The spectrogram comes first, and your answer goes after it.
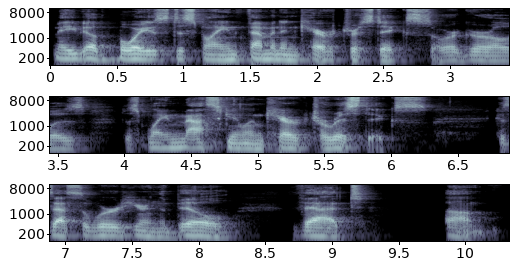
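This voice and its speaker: A retired teacher, an older man, giving deliberate public testimony with many pauses and ums. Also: deep voice. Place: legislative committee hearing room.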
